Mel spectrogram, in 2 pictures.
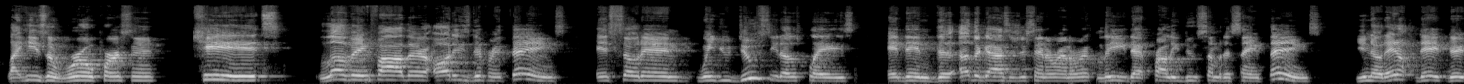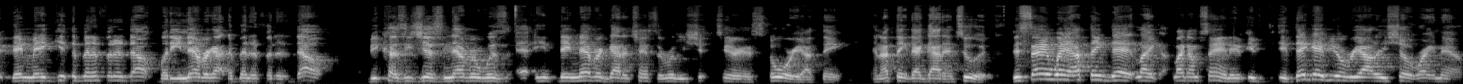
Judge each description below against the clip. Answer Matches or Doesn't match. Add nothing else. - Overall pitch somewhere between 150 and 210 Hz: Matches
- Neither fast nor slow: Doesn't match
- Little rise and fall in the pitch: Doesn't match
